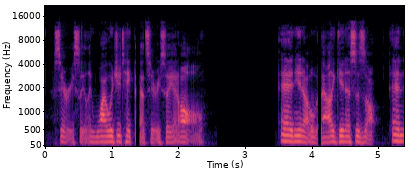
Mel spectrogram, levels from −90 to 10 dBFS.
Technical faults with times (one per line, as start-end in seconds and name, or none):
1.36-1.42 gap at a join of encoded pieces
4.08-4.13 gap at a join of encoded pieces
